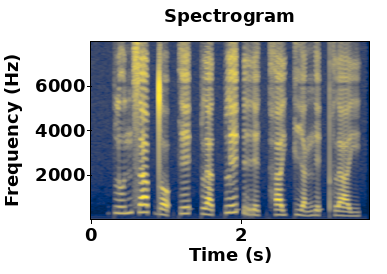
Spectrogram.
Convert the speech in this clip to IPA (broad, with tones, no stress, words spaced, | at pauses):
plu˦˥nsa˥˩p̚dɔ˨˩ʔke˦˥ʔ pla˨˩t̚ple˥˩ʔ re˨˩k̚ha˧jki˨˩a̯ŋe˨˩ʔ pʰla˨˩j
